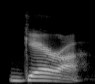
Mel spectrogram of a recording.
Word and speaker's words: Guerra: So it is Guerra, like the name Sarah.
